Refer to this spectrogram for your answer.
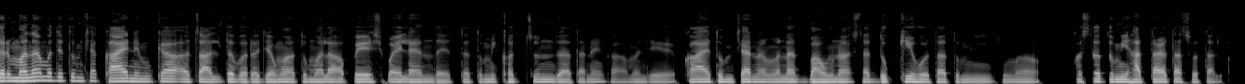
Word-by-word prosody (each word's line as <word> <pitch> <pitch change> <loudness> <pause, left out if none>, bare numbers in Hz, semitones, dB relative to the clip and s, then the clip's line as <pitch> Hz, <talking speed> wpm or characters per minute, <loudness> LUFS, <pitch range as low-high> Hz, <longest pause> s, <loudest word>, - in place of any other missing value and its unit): तर 165 -1 +7
मनामध्ये 170 +3 +5
तुमच्या 160 -1 -1
काय 140 +1 +6
नेमकं 130 -2 +1
चालतं 115 +1 +1
बरं, 110 0 0
जेव्हा 115 0 +1
तुम्हाला 115 -1 0
अपयश 115 +2 0
पहिल्यांदा 110 -2 0
येतं. 100 +1 -5
तुम्ही 110 +1 -3
खचूंन 120 +1 -2
जाता 105 -2 -2
नाही 115 +3 -5
का 105 -1 -9
म्हणजे 105 +1 -7
काय 120 0 +3
तुमच्या 115 0 +2 0.2
मनात 115 -1 0
भावना 110 0 +2
असतात, 110 0 -4
दुःखी 120 +2 0
होता 110 0 0
तुम्ही 105 -1 -4
किंवा 105 0 -4 0.4
कसं 130 +3 -1
तुम्ही 120 -1 +4
हाताळता 110 +1 +2
स्वतःला? 105 -2 -8
115 Hz, 150 wpm, -24 LUFS, 110-120 Hz, 0.4 s, तर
